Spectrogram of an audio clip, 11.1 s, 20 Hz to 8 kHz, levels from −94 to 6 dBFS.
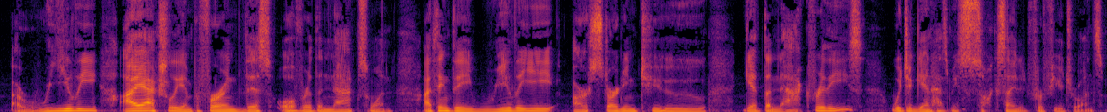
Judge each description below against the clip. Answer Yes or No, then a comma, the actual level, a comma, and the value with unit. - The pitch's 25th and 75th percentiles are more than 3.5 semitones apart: No, average, 3.1 semitones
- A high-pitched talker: No, low, 110 Hz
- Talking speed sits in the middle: Yes, average, 175 wpm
